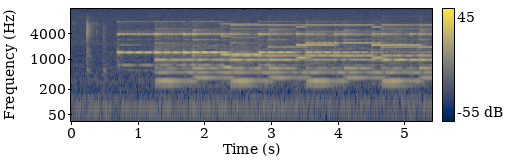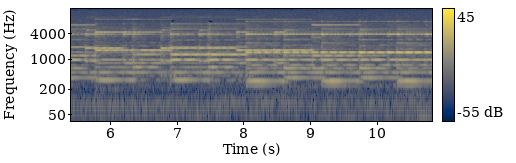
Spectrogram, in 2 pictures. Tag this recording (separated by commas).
Music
